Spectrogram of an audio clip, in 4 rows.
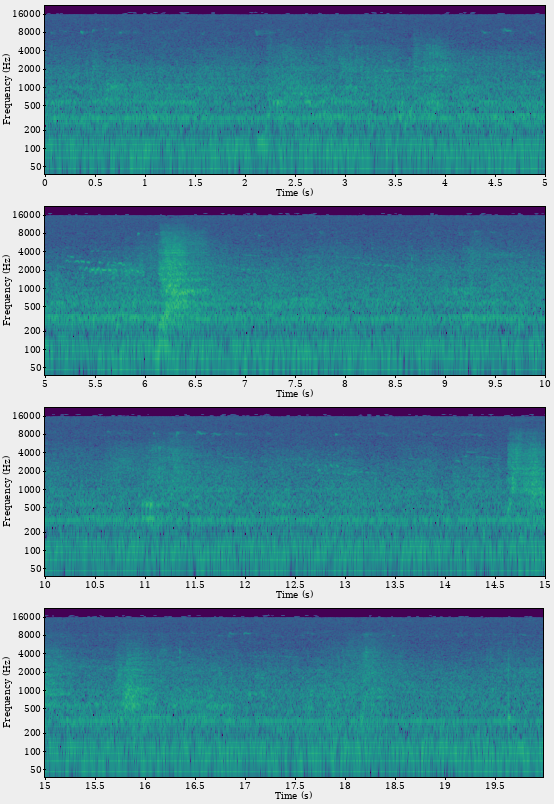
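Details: Steller sea lions at Sea Lion Beach, filmed by the OrcaLab remote camera on Hanson Island in Johnstone Strait, British Columbia, late afternoon of 18 September 2018. Occasional short, harsh roaring bursts rise above steady low rumbling background noise.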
